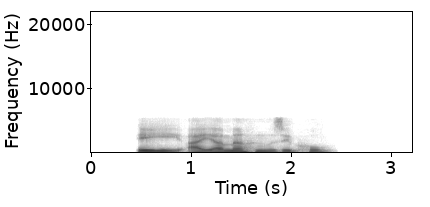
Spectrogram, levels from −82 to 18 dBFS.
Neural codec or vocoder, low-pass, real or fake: codec, 16 kHz, 0.2 kbps, FocalCodec; 5.4 kHz; fake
